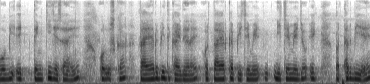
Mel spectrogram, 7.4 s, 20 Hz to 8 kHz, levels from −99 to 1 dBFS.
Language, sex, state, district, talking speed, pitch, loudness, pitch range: Hindi, male, Arunachal Pradesh, Longding, 200 wpm, 150 Hz, -18 LUFS, 140-155 Hz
